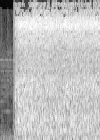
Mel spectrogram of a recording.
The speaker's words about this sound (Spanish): Y como están escuchando, bajaba el Ebro a su paso por Logroño esta mañana.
